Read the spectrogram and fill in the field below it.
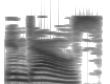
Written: endows

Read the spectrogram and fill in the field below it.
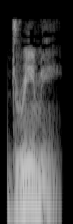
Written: dreamy

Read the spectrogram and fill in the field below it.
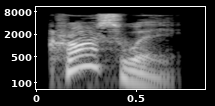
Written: crossway

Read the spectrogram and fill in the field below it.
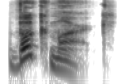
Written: bookmark

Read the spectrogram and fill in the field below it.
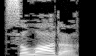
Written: salada

